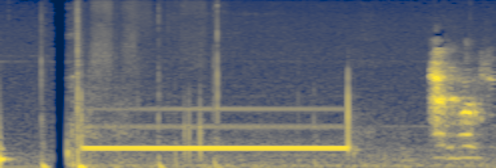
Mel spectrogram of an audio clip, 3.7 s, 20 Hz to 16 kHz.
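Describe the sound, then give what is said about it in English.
A telephone tone sounds as one steady, loud electronic beep held for about two seconds, preceded by a sharp click and followed by a brief burst of faint noise. “3-minute phone call cutoff segment starts now. Answer the phone.”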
